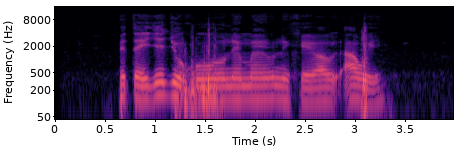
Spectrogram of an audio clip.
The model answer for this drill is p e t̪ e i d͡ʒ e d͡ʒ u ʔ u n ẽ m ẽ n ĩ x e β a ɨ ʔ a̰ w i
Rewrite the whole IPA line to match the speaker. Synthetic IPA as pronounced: p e t̪ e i d͡ʒ e d͡ʒ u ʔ u n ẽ m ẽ n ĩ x e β a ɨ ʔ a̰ w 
